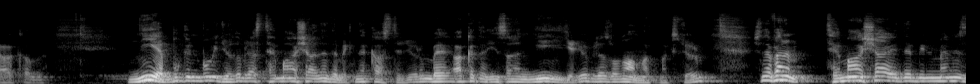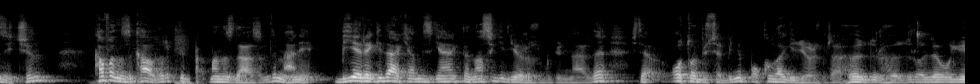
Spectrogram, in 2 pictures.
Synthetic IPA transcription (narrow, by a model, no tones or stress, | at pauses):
a̰ːkʰa̰lˠɯ | nijɛbuɟynbuvid̪eod̪abiɾaz̥t̪ʰemaːʃaːnɛd̪e̞mɛcnɛkʰast̪ʰe̞d̪ijo̞ɾumvɛhakːat̪ʰæninsananijɛilɟelʲijo̞biɾazo̞nuanlˠa̰t̪maki̥st̪ʰijo̞ɾumʃimnd̪efænd̪imt̪ʰemaːʃaːe̞d̪e̞bilʲmenizit͡ʃʰin | kʰafanɯzɯkʰalˠd̪ɯɾɯp̚biɾbakmanɯzlʲa̰ːzɯmd̪imihanibije̞ɾɛɟid̪æɾcʰænbizɟenelʲictlʲɛnasɯlˠɟid̪ijo̞ɾuzbuɟynlʲæ̰ɾd̪ɛiʃt̪ʰɛo̞t̪ʰo̞bysɛbinipo̞kʰulˠaɟid̪ijo̞ɾuzmɛselaːɦølʲd̪yɾhølʲd̪yɾølʲd̪yj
